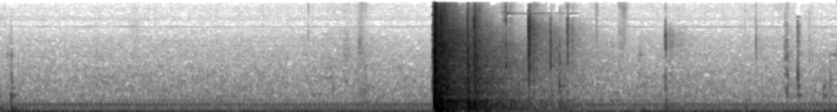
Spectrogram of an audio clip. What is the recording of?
Chair Thrown, Crash, bolt fell out after crash
Chair thrown and crashed, a bolt from it fell to the ground at the end, raw data, unedited.
chair, smash, ruckus, metal, furniture, crash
